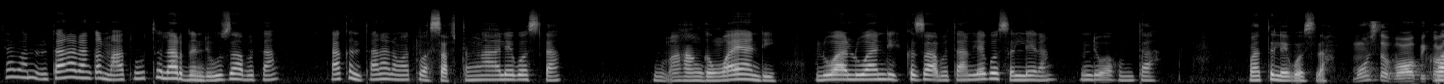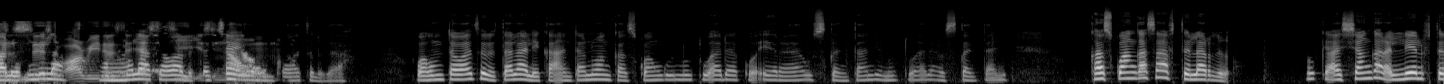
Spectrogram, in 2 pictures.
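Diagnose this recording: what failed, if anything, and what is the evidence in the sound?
Speech suppressed in double talk at 14.31–14.75, 14.92–15.82, 16.02–16.15, 16.37–16.70 and 16.96–17.33 s: the speech dips repeatedly, deepest (about 25 dB) in the 14.92 s stretch. This is a call-processing fault. The echo canceller likely could not separate both talkers and turned the near side down.

Echo leak at 15.96–16.13, 16.57–16.64 and 16.85–17.06 s: brief copies of the speech trail it by 136 ms, ranging from faint to nearly as loud as the original. This is also call processing. A loudspeaker-side echo canceller likely left part of its microphone pickup and sent it back.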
